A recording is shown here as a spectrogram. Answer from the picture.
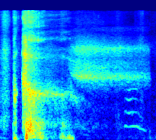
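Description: A person's mouth imitation of a rifle shot echoing through woods: a sharp burst followed by a long breathy hiss that fades out over about a second and a half.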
